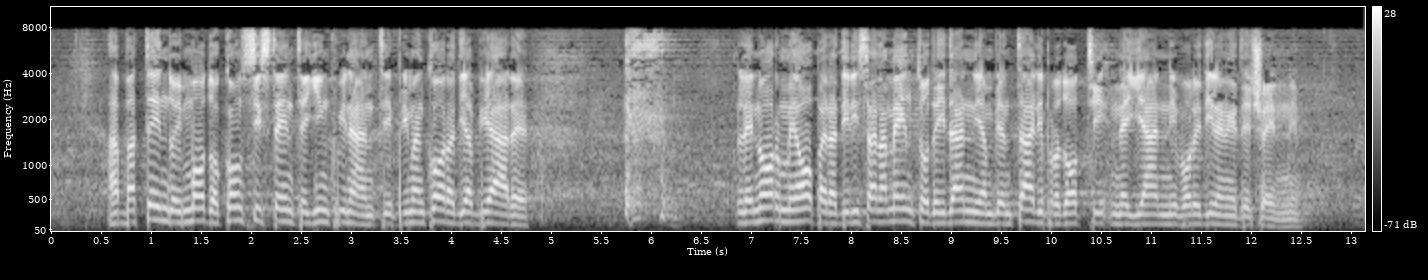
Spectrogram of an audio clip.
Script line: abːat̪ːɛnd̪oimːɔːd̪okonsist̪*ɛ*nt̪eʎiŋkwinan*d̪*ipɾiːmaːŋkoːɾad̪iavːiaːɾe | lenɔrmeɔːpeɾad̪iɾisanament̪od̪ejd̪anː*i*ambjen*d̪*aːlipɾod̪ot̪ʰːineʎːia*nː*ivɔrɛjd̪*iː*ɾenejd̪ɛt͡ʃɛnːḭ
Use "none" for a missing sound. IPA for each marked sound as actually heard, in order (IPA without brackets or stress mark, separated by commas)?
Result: ɛ, t̪, i, t̪, nː, iː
